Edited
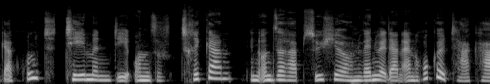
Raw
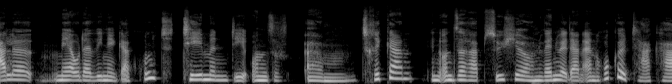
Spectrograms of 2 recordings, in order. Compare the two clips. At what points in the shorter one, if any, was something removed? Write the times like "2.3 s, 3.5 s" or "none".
1.8 s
